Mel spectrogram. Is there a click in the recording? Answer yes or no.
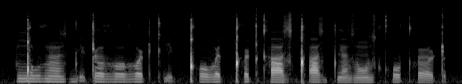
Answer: yes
